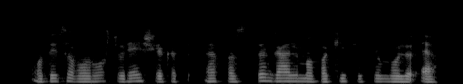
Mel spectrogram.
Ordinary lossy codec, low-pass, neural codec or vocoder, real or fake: MP3, 48 kbps; 14.4 kHz; none; real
